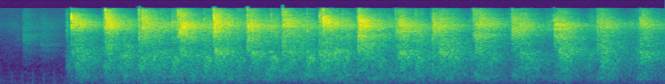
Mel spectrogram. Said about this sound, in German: Einen großen Applaus erstmal.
